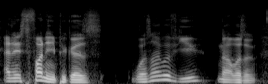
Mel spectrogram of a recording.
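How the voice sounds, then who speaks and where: A man's voice: medium pitch, very animated, a little fast, darkish tone, smooth, no echo. Guy telling a story, voice bouncing around, dry close sound. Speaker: podcast co-host. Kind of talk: casual chat.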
